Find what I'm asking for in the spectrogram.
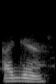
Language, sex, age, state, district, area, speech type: Odia, female, 45-60, Odisha, Angul, rural, conversation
